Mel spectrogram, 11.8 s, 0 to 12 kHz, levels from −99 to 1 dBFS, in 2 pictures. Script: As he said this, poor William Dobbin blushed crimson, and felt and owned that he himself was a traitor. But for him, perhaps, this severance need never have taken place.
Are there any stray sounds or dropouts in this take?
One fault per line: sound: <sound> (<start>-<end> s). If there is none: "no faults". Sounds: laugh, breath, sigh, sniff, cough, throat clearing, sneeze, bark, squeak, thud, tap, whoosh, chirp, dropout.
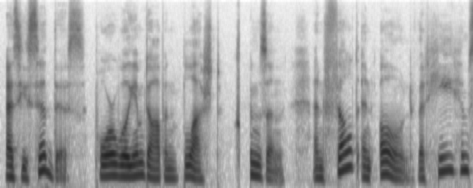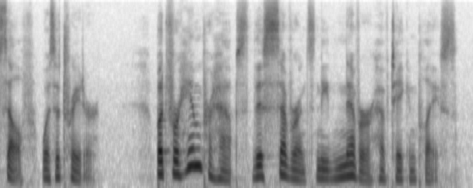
sound: dropout (3.0-3.1 s)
